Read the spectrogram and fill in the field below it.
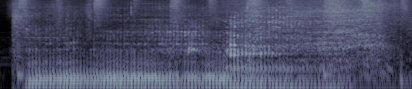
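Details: Tiger roar played as a quiz answer: a deep, rough, rumbling roar held for about three seconds, loud and low-pitched throughout.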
